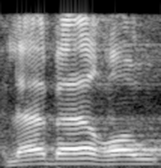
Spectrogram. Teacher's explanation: الرزق لعباده لبغوا في الأرض، كمان لبغوا لبا الباء مرققة والغين مفخمة لبغوا، ولا نقول لحظة يا ابني ولا نقول لبغوا لبغ، الباء دائما قلنا مرققة.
